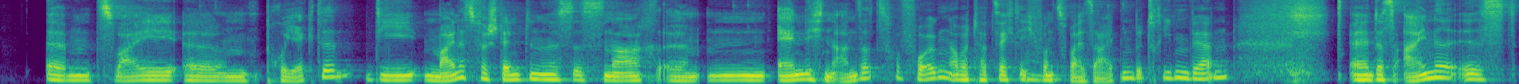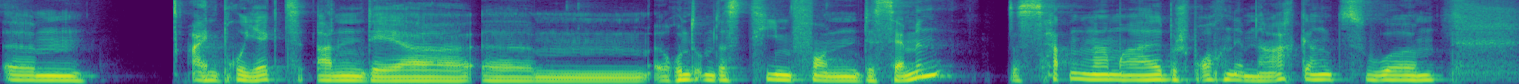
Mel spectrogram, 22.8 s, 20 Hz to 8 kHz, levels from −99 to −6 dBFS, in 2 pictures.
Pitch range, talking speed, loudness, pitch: 100-125 Hz, 115 wpm, -19 LUFS, 115 Hz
